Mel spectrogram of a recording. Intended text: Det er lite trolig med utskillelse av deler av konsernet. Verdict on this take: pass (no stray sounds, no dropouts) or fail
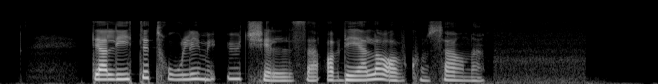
pass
